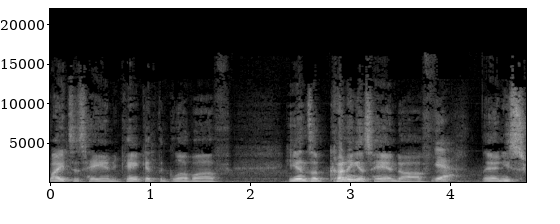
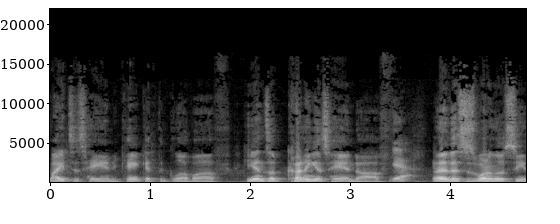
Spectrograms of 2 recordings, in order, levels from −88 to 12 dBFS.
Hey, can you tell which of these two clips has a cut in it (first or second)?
second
